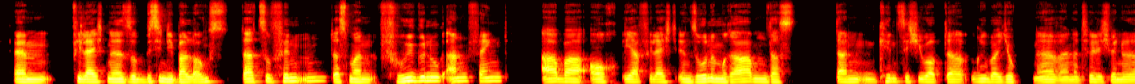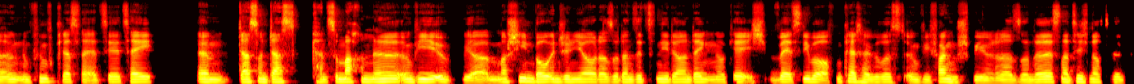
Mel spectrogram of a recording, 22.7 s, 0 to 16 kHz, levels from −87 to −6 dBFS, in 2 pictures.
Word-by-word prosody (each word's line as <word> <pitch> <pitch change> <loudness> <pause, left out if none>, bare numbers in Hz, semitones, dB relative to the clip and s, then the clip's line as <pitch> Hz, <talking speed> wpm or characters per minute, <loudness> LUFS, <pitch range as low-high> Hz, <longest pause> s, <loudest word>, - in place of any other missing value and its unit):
ähm, 115 -1 +4 0.2
vielleicht, 120 -1 +4
ne, 125 -1 +5
so 120 +1 0
'n 110 - -1
bisschen 125 +3 +3
die 120 - +4
Balance 115 +3 +1
da 130 +1 +3
zu 130 +1 -2
finden, 150 +4 0
dass 115 -4 -1
man 120 -2 +2
früh 145 +6 +3
genug 160 0 +3
anfängt, 155 +2 -1 0.3
aber 130 -1 +2
auch, 120 0 0
ja, 120 -1 0
vielleicht 120 +1 -3
in 125 +2 0
so 120 +2 +3
'nem 130 -2 +4
Rahmen, 125 +2 +2
dass 115 -2 -2 0.4
dann 120 +1 +1
'n 115 0 -6
Kind 130 -1 -3
sich 120 -1 -4
überhaupt 120 -2 -1
darüber 115 +2 -1
juckt, 115 0 -2
ne? 110 +3 0
Weil 105 +1 -3
natürlich, 110 +1 -3
wenn 115 -1 -1
du 115 - 0
da 110 -1 -1
irgend 115 0 -1
'nem 110 0 -3
Fünftklässler 115 -1 -3
erzählst: 115 +3 -4
„Hey, 115 -1 +1 0.4
ähm, 115 -3 0
das 120 +1 +3
und 125 -2 0
das 120 0 0
kannst 115 -2 -3
du 120 - +1
machen, 120 0 +1
ne? 130 +2 +3
Irgendwie, 120 +1 +3
äh, 115 - +2
ja, 105 0 -1
Maschinenbauingenieur 120 0 +1
oder 115 -1 -1
so“, 115 +1 -4
dann 115 0 -1
sitzen 125 +1 -4
die 120 - +1
da 115 0 -1
und 115 - -3
denken: 115 -2 -1
„Okay, 110 +2 -2
ich - - -4
wäre 120 - 0
jetzt 110 - -2
lieber 125 -2 +2
auf - - -2
dem 115 - -7
Klettergerüst 110 -4 -1
irgendwie 110 -1 -5
Fangen 125 0 0
spielen“, 105 -2 -5
oder 105 +1 -2
so 105 +2 -5
ne? 115 +3 +1
Das 120 -1 0
ist - - -10
natürlich 120 0 -1
noch 120 -1 -2
so 110 -2 -5
120 Hz, 215 wpm, -23 LUFS, 115-125 Hz, 0.4 s, ne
